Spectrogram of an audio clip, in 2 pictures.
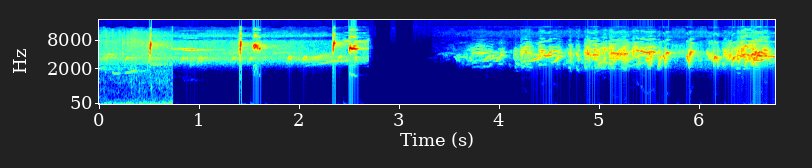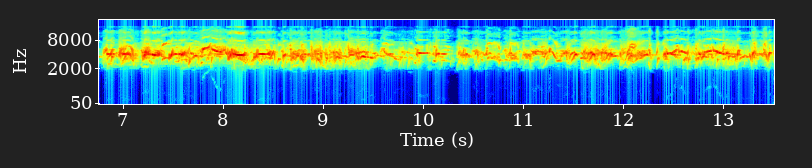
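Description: Birds chirping and twittering in a dense, continuous chorus of quick high calls, starting after a short break about four seconds in.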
